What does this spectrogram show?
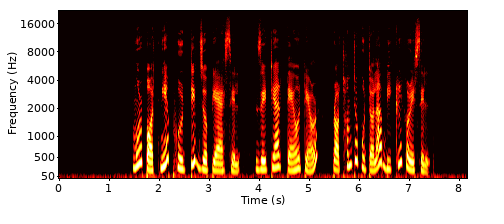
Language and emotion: Assamese, happy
